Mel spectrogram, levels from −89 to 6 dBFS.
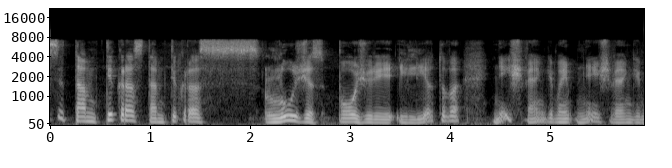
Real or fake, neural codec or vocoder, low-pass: real; none; 7.2 kHz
